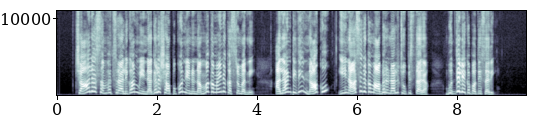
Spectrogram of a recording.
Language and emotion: Telugu, angry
